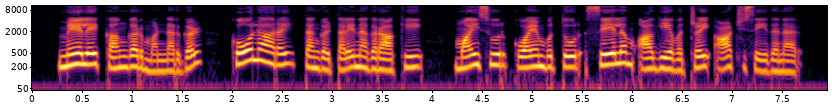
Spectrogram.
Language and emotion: Tamil, neutral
